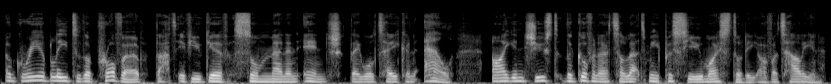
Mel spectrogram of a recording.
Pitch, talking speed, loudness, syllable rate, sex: 130 Hz, 210 wpm, -18 LUFS, 5.3 syllables/s, male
